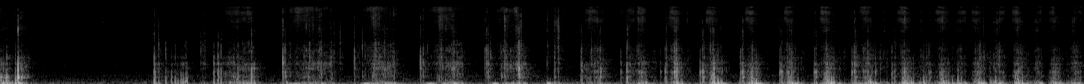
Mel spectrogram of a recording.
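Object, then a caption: Small pumpkin with a hard ribbed rind. A small orange and cream striped mini pumpkin with a hard, ribbed rind is held up close to the mic and scratched and tapped with long nails. After a brief near-silence, a quick run of dry, crinkly scratches and short, clicky taps follows. Each stroke stops almost instantly, with a muffled low thump underneath and a bright scratchy edge.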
